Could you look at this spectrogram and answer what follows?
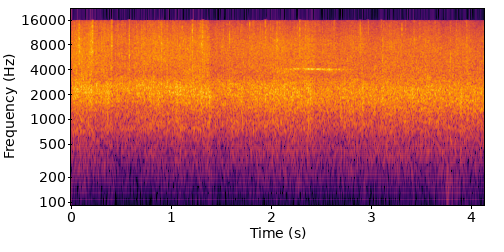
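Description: Live theatre audience applauding steadily.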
